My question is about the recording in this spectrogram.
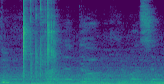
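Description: A sharp click about a third of a second in, then a quick run of lighter clicks and taps from small hard objects.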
